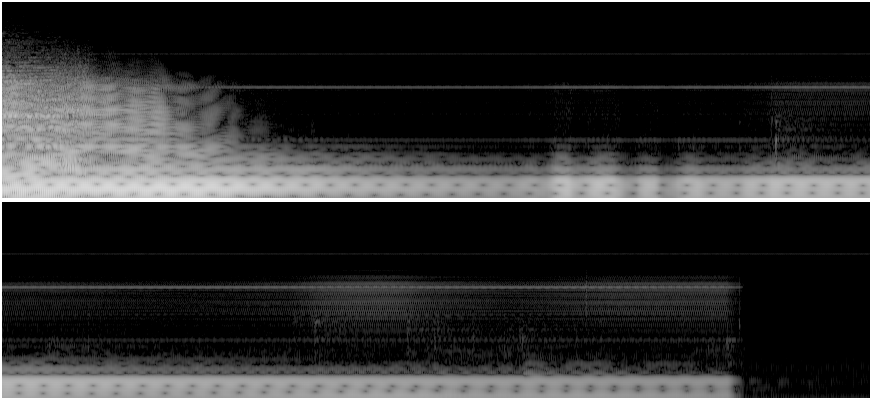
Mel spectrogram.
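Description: The last chord of a rock song on distorted electric guitar, left to ring and slowly die away. Its bright upper wash fades within the first two seconds, and the sustained low notes waver briefly about five seconds in before fading on.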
